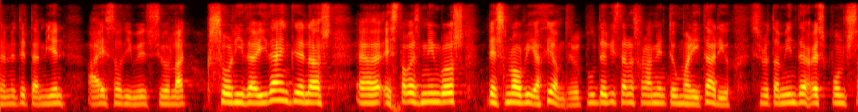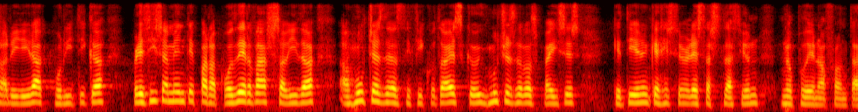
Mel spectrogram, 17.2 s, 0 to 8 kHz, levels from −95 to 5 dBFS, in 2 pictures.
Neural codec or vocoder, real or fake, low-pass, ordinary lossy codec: codec, 24 kHz, 0.9 kbps, WavTokenizer, small release; fake; 7.2 kHz; none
